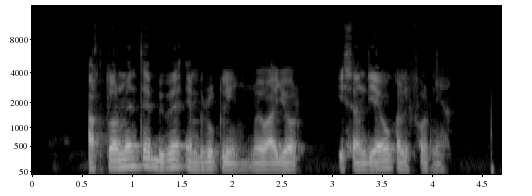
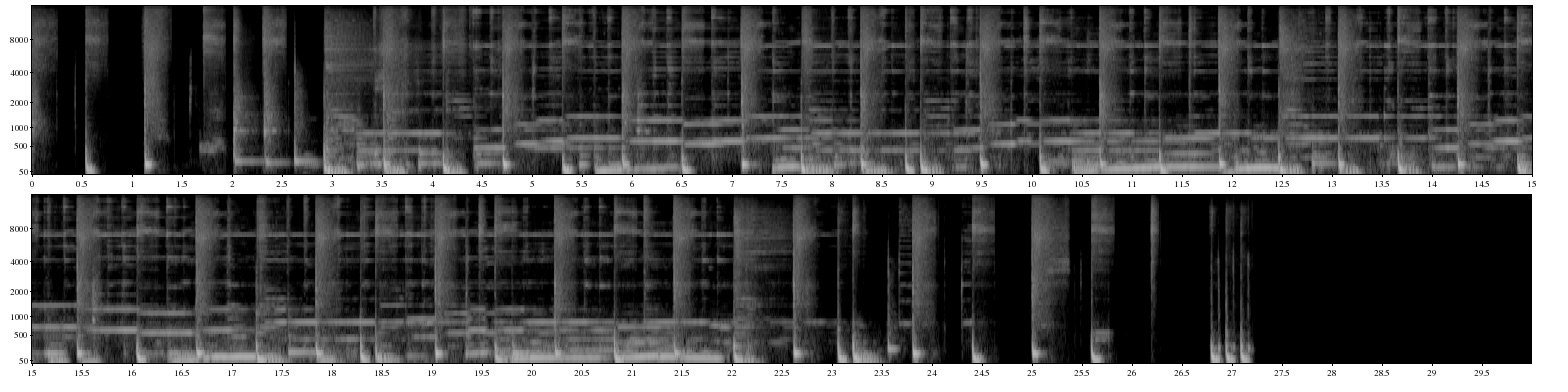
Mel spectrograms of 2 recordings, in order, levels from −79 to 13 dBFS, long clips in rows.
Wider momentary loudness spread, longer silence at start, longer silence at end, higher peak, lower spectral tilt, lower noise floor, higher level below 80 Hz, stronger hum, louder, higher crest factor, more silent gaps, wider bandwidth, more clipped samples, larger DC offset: first, 14 LU vs 8 LU; first, 0.55 s vs 0 s; second, 0.1 s vs 2.8 s; first, -8 dBFS vs -14 dBFS; first, -7.5 dB/octave vs -4.5 dB/octave; second, -69 dBFS vs under -90 dBFS; second, -50 dBFS vs -32 dBFS; second, none vs 50 Hz at -45 dBFS; about the same, -25 LUFS vs -27 LUFS; about the same, 18 dB vs 14 dB; neither; second, 11 kHz vs 16 kHz; neither; neither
